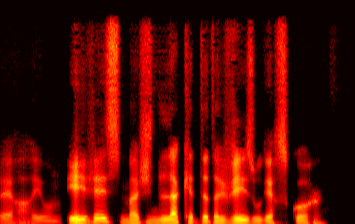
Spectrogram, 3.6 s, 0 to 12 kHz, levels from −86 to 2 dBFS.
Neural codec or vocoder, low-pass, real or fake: codec, 24 kHz, 0.9 kbps, WavTokenizer, large speech release; 10.8 kHz; fake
